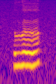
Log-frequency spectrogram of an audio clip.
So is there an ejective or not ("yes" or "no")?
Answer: no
